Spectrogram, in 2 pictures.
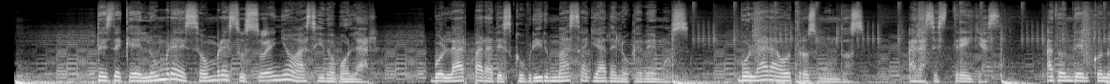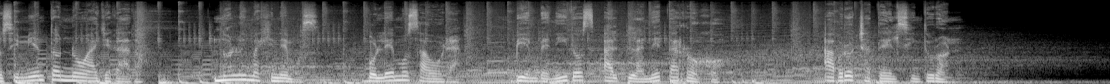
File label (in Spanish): Documental Narrativo Corporativo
